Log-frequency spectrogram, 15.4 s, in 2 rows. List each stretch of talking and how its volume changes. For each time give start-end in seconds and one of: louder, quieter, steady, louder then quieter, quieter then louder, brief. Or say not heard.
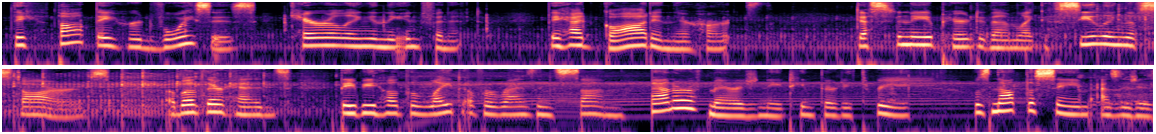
0.1-15.3 steady.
